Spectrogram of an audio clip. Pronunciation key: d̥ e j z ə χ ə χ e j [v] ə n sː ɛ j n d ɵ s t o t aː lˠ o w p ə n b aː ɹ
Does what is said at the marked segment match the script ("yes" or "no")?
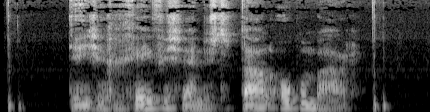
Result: yes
